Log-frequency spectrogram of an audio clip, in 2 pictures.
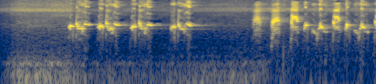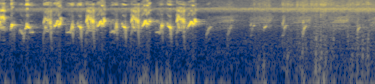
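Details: Red-whiskered bulbul, bông type, singing: a few clear whistled phrases, then a lively run of quick warbling, chirpy notes repeated rapidly for several seconds over a low background rumble.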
